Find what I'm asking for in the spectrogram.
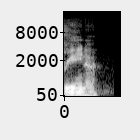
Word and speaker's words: Rihanna: So I was like, let me just go look if there's a correct way to say her name. And it's Re-Ana.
